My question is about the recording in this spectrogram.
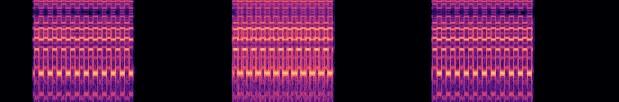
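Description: Smartphone alarm ringing: three electronic rings of about a second each, about two seconds apart. The first and last warble rapidly and the middle one holds steady.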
